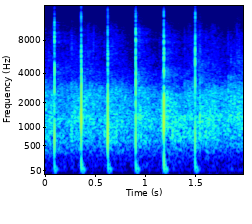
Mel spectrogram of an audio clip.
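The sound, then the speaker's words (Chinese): Applause in sparse form at a church Mother's Day service, thanking the mothers who stand up: about six sharp, distinct claps at an uneven, roughly steady pace over a low background hiss, with no talking. “我们请我们当中所有当妈妈的人，当妈妈的人，我们要请你站起来，我们用热烈的掌声来感谢他们。”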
